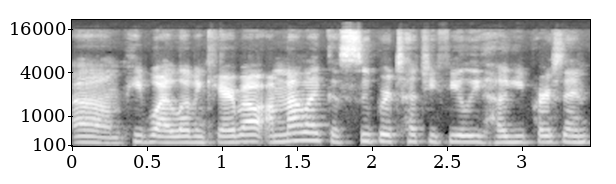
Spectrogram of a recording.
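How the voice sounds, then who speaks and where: Fairly quick in pace, an ordinary speaking voice comes through on a very clean recording with a silent background. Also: woman. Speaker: podcast co-host. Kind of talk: casual chat.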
